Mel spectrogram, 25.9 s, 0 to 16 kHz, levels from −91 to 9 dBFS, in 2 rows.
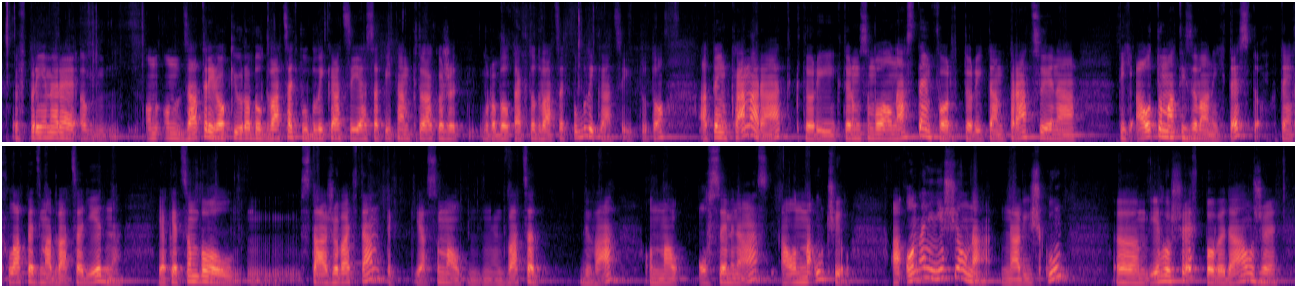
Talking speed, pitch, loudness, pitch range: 160 wpm, 125 Hz, -27 LUFS, 110-155 Hz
